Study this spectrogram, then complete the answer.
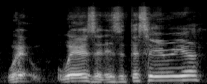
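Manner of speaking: lightly acted medic, voice lifting on the questions; in-character questioning. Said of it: "and say, uh".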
